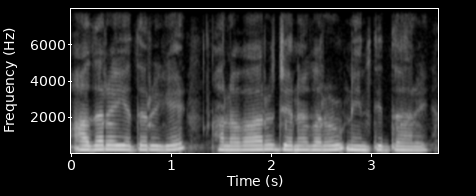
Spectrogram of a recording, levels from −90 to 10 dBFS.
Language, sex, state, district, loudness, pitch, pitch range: Kannada, female, Karnataka, Bidar, -15 LUFS, 225 Hz, 215-230 Hz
